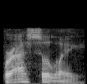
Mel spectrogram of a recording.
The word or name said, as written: brassily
